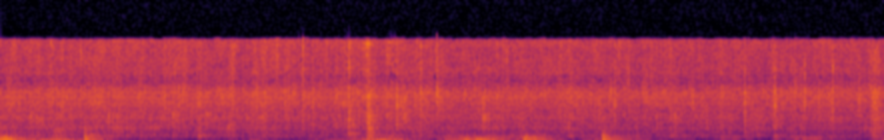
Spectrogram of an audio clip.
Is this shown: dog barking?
no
